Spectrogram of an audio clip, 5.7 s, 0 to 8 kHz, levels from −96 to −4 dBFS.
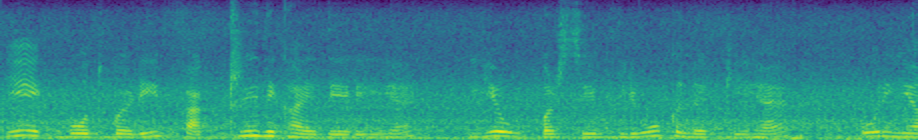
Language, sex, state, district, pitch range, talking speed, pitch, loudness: Hindi, female, Punjab, Pathankot, 185-240 Hz, 190 wpm, 195 Hz, -18 LUFS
